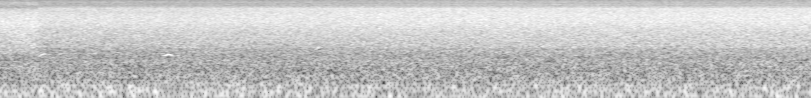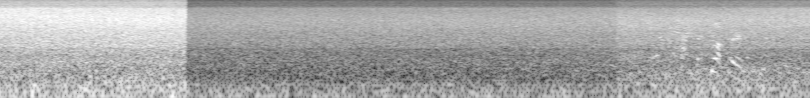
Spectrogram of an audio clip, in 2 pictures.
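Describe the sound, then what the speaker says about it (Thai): Kuang Si waterfall near Luang Prabang, Laos, roaring as a constant broadband rush of falling water, loud and close throughout, dipping slightly in level partway through without any speech. "ฟังเสียงน้ำตกครับ"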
